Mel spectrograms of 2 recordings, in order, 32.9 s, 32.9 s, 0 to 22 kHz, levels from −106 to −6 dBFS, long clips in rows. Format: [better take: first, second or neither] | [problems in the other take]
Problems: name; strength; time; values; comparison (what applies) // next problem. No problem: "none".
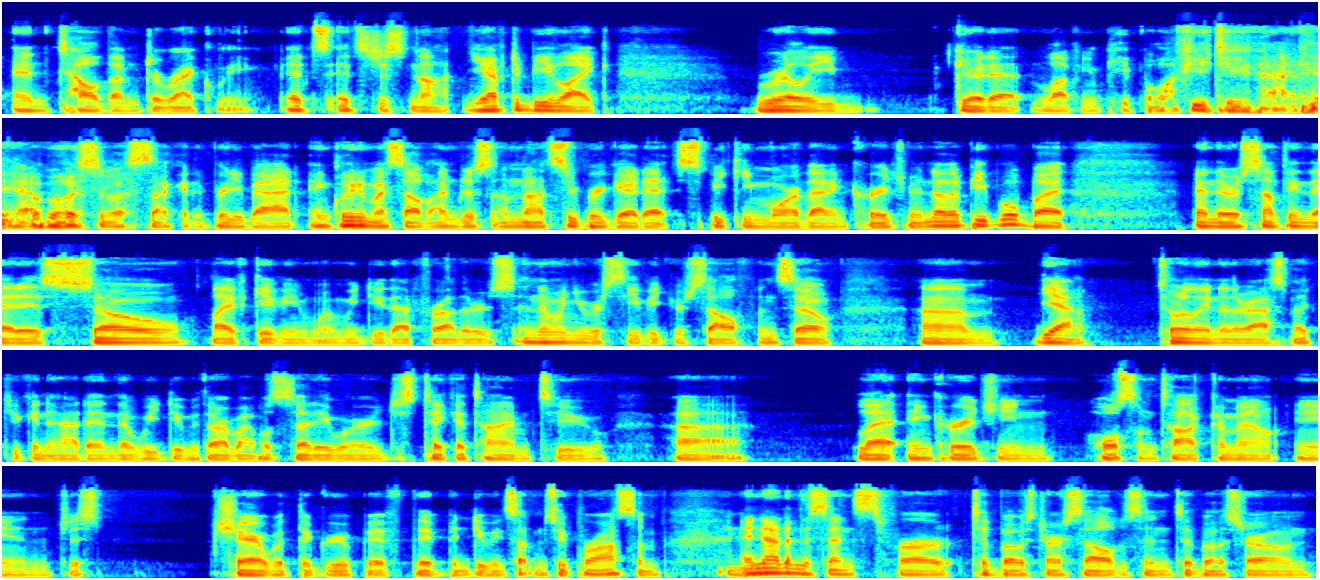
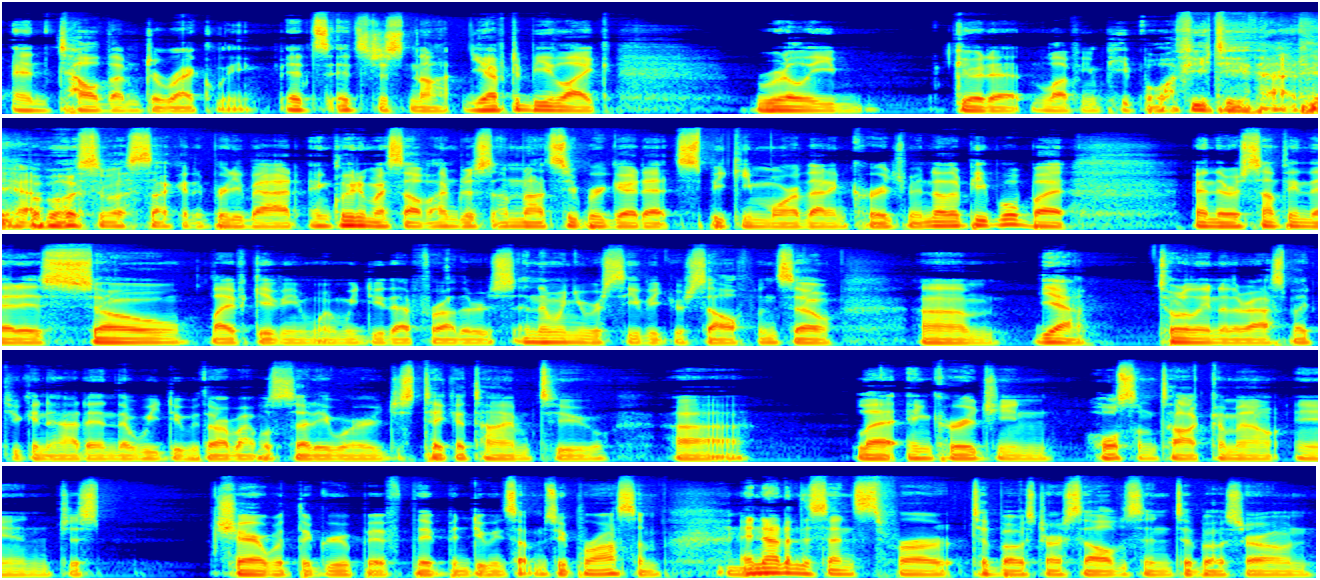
second | garbled, watery; slightly; nothing above 10 kHz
